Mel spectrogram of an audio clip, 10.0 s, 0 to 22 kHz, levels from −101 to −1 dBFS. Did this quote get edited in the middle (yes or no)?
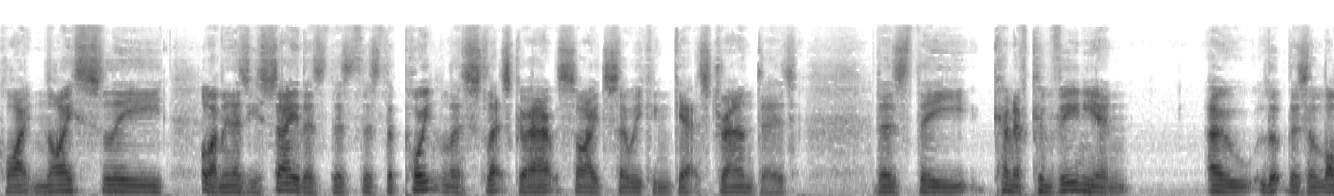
yes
